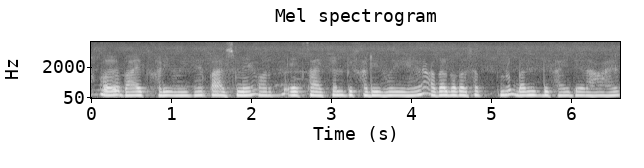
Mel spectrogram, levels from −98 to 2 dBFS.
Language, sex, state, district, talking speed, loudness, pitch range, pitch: Hindi, female, Punjab, Fazilka, 200 wpm, -13 LUFS, 185-195 Hz, 190 Hz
